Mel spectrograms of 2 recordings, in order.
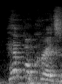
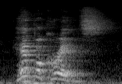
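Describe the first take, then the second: First: Said in the usual way. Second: Drawn out slow Hypocrites; slow stress. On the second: Shown as a demonstration. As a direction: spell out Hypocrites slowly.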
